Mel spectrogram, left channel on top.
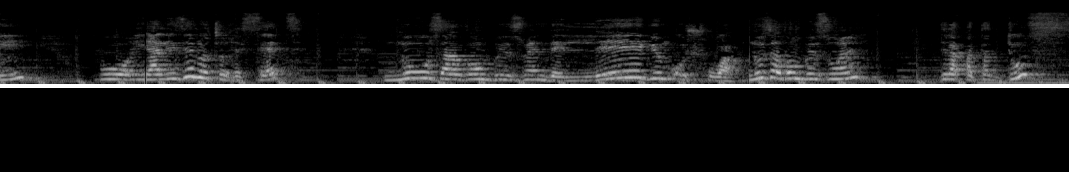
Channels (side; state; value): right; silent; digital silence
